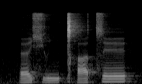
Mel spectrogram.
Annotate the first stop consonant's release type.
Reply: click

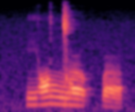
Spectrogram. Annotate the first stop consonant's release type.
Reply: click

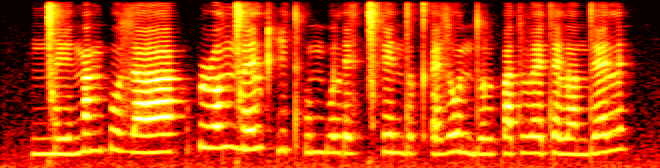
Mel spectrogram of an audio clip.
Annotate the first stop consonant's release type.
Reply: click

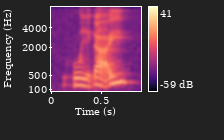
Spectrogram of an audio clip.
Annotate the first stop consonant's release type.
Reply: implosive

